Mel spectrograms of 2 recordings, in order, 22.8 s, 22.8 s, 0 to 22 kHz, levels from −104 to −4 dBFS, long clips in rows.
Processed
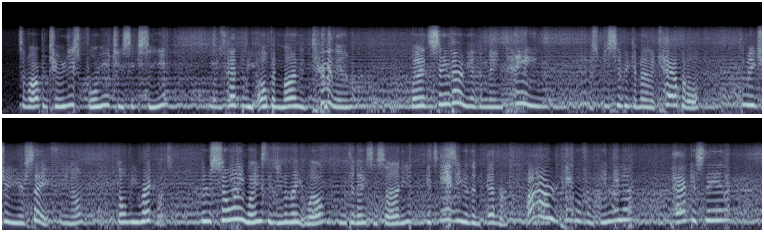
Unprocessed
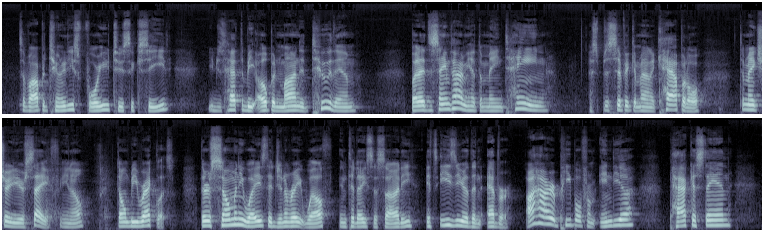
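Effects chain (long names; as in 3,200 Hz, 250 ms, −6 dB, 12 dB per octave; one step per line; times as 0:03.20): bass and treble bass +9 dB, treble +13 dB
feedback delay with all-pass diffusion 976 ms, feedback 77%, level −15 dB
phase-vocoder pitch shift with formants kept +11.5 semitones
in parallel at −2 dB: downward compressor 8 to 1, threshold −33 dBFS, peak gain reduction 16 dB
on the sum: level −7.5 dB
G.722 64 kbit/s 16,000 Hz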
